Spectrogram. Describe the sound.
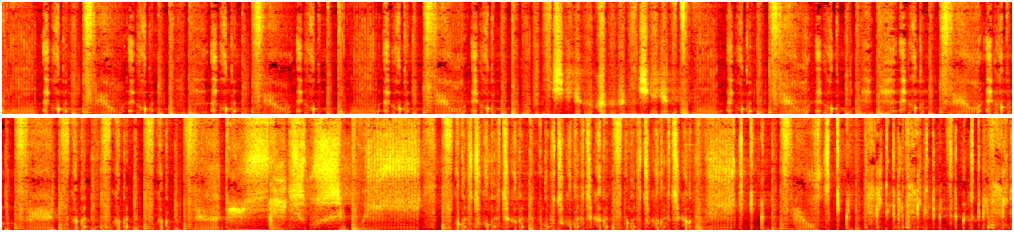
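Continuous, rapid vocal percussion through a microphone, punchy bass thumps and crisp clicks and hisses in a steady groove, sounding washed with echoing reverb, loud for about twenty seconds.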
